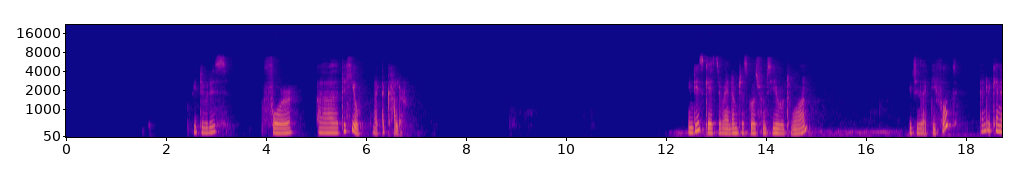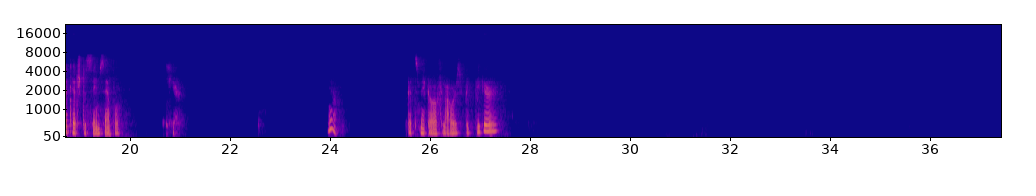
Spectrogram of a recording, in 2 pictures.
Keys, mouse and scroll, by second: 0.8 click, 1.7 ctrl+v, 6.6-10.7 drag, 10.7-12.7 middle drag, 12.7-15.7 drag, 16.4 middle click, 17.4-21.9 drag, 21.9-25.9 right drag, 27.0 right click, 30.1-33.8 right drag, 33.8-36.2 drag, 36.6-37.4 right drag.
